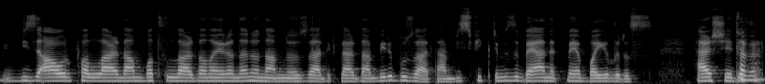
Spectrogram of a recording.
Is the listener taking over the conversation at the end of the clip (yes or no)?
no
